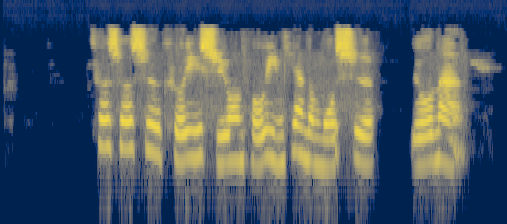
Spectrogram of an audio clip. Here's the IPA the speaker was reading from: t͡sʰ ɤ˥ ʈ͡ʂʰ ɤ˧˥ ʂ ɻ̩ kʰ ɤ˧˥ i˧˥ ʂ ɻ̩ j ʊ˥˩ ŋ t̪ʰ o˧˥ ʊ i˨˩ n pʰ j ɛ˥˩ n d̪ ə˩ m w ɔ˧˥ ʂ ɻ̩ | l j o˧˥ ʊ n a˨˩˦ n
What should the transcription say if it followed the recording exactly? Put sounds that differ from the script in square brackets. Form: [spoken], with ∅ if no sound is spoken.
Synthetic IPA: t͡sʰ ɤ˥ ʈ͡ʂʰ [ɤ˥] ʂ ɻ̩ kʰ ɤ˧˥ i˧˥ ʂ ɻ̩ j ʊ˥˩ ŋ t̪ʰ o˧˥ ʊ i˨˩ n pʰ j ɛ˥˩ n d̪ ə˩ m w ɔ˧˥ ʂ ɻ̩ | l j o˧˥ ʊ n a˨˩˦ n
